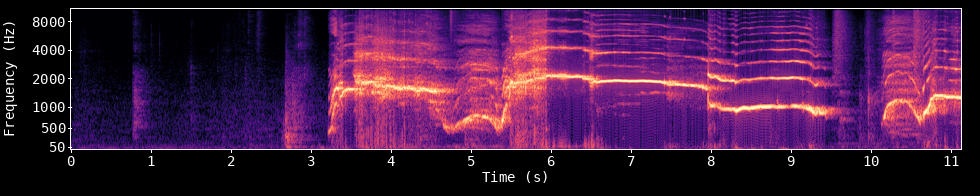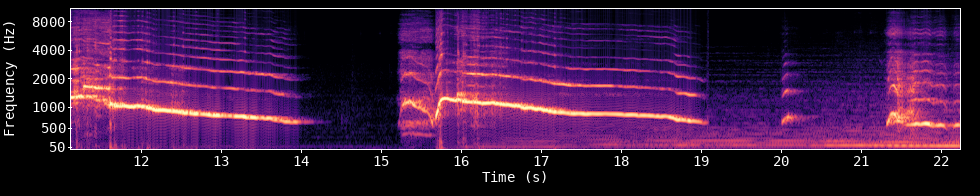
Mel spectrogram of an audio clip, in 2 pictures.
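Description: A woman screaming in distress: three long, loud, high-pitched screams, each falling in pitch, then a short cry near the end. A low music drone comes in under the last scream.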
